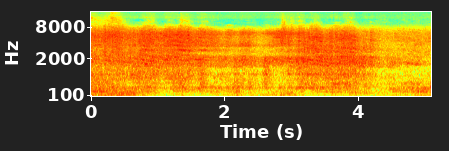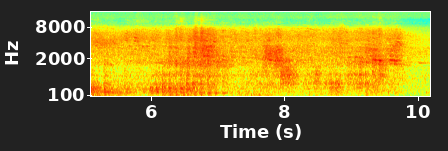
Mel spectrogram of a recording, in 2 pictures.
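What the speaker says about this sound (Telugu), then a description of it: "ఇప్పుడు వెళ్ళింది కదా బండి వచ్చేసరికి 12644 హజరత్ నిజాముద్దీన్ నుంచి తిరువనంతపురం సెంట్రల్ వరకు వెళ్తుంది." The Swarna Jayanti Express, train 12644 running from Hazrat Nizamuddin to Thiruvananthapuram Central, roars past at close range with a loud, steady rush of wheels and carriages and a rhythmic clickety-clack over the rails.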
